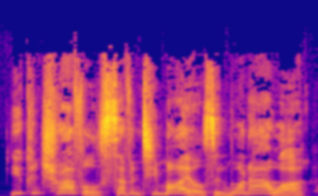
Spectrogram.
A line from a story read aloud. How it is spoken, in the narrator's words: cried, not believing what he was hearing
